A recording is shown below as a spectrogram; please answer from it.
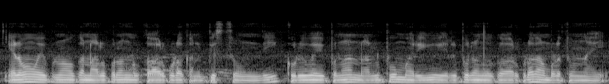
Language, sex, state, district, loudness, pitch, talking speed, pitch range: Telugu, male, Telangana, Hyderabad, -17 LUFS, 105 Hz, 155 wpm, 100-105 Hz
